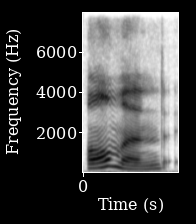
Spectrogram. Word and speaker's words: almond: Almond is another one with a silent L.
